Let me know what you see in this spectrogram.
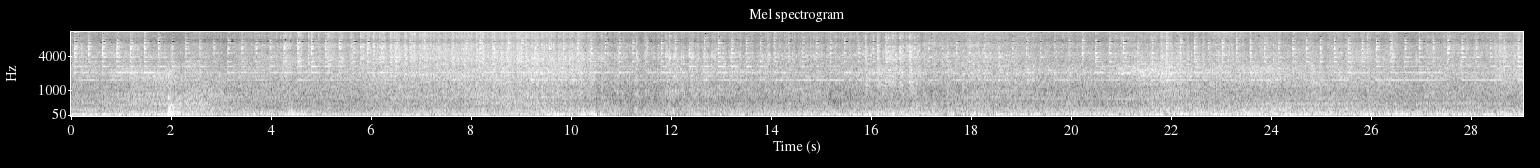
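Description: Freight train of covered hopper cars rolling past a grade crossing: a steady rumble of wheels on the rails, with one sharp knock about two seconds in.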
